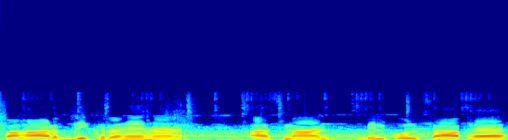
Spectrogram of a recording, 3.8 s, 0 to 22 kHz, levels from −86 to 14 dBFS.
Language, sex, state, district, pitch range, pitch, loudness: Hindi, male, Madhya Pradesh, Katni, 165-185 Hz, 175 Hz, -14 LUFS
